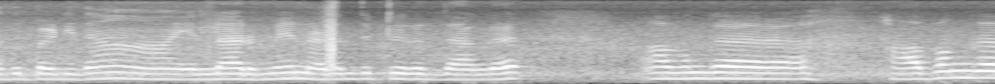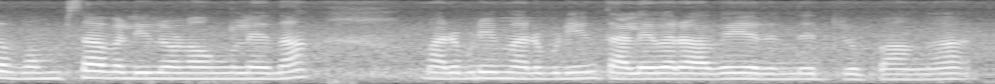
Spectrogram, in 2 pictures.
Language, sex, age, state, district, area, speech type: Tamil, female, 18-30, Tamil Nadu, Kanyakumari, rural, spontaneous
